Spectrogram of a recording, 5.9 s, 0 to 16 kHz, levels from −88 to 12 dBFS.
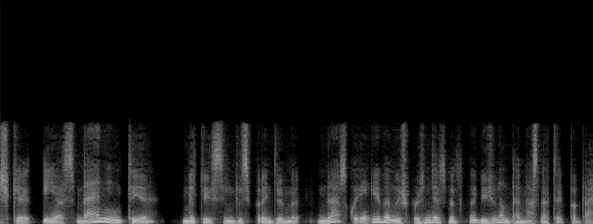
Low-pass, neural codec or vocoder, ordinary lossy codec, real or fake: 7.2 kHz; codec, 16 kHz, 0.5 kbps, FreqCodec, larger model; AAC, 48 kbps; fake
